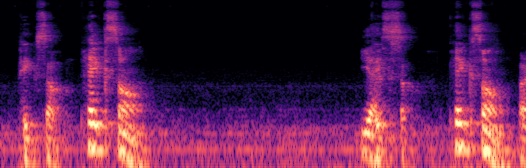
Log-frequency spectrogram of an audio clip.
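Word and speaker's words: Paixhans: I think it's Pegson. Pegson.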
